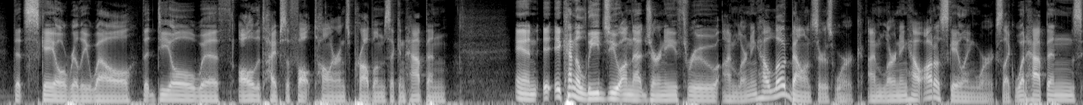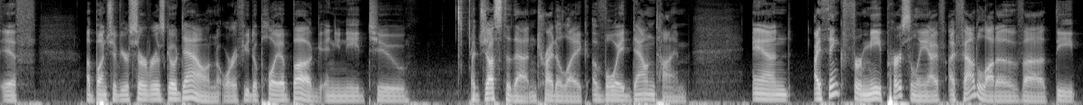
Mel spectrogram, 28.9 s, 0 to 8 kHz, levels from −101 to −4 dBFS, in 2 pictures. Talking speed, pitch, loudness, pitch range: 175 wpm, 90 Hz, -27 LUFS, 85-105 Hz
